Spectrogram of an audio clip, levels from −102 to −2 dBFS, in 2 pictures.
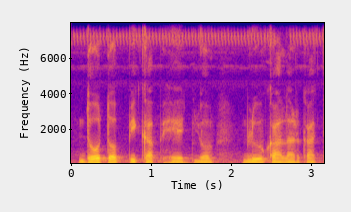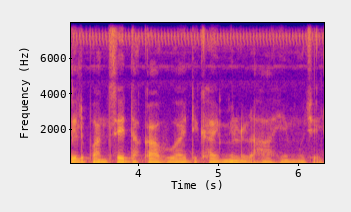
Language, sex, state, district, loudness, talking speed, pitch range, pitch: Hindi, male, Arunachal Pradesh, Lower Dibang Valley, -19 LUFS, 150 wpm, 90-100 Hz, 95 Hz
